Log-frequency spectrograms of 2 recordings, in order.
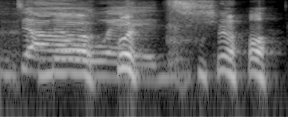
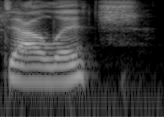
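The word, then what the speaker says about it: Dulwich: delich delic dull witch do not say it's dull witch my God I almost H you then it's D it's dich okay it's dich is there ever an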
